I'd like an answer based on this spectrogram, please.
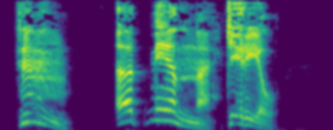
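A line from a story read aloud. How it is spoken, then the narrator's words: Thoughtful drawl, old man. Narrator (Russian): задумчиво протянул дед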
